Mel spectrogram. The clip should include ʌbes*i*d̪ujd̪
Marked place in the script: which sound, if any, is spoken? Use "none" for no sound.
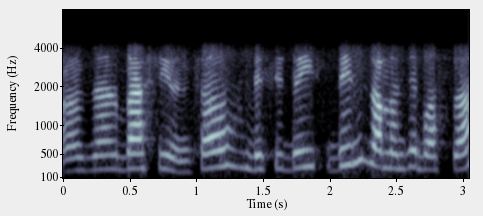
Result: i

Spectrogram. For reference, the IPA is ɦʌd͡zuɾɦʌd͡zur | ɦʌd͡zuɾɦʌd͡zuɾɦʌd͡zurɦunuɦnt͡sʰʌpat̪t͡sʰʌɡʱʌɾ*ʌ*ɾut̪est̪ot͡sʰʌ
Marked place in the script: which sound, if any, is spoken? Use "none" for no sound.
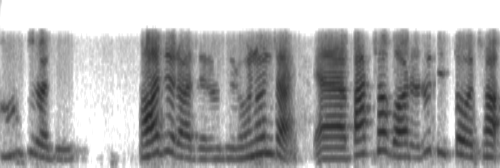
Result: ʌ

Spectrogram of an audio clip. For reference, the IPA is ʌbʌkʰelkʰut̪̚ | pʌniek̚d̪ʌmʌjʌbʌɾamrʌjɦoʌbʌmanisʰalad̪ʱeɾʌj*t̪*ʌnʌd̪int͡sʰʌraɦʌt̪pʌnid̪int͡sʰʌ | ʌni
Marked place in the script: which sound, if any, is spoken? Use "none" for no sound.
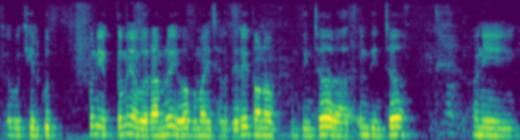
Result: t̪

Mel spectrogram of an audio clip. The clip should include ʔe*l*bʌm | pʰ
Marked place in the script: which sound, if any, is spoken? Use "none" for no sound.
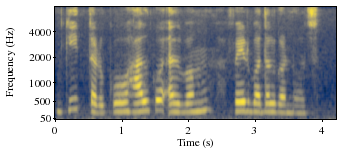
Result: l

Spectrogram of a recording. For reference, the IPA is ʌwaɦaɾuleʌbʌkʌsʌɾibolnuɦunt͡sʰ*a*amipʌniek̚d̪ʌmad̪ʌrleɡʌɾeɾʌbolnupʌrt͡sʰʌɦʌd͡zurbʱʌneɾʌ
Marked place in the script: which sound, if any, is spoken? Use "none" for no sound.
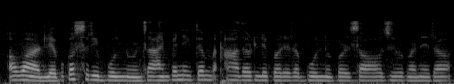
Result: ʌ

